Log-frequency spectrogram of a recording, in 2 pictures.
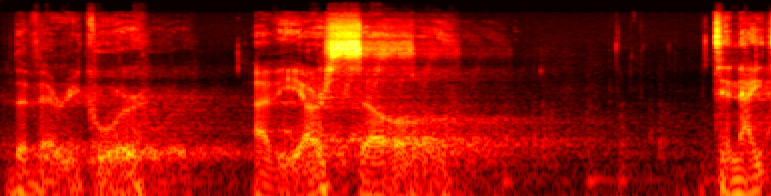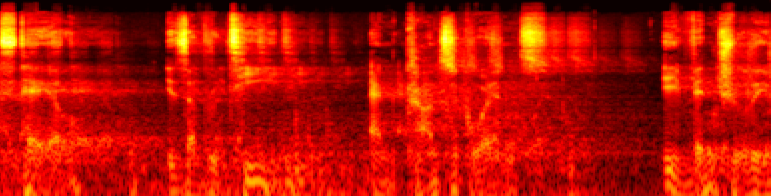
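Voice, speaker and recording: A man playing a sinister, theatrical horror anthology host with a gravelly voice, drawing out his ominous words. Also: rumbling low, a bit bright, heavily acted. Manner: ominous, drawn-out delivery. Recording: echoey long reverb, faint noise.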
